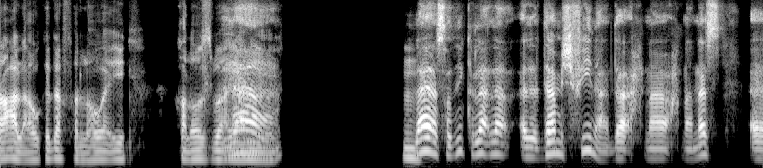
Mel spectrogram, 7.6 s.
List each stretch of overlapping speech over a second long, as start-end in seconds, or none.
none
